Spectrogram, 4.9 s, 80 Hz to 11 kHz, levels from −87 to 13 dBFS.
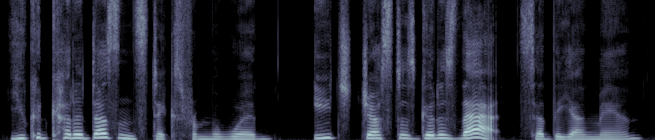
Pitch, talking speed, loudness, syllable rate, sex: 220 Hz, 230 wpm, -20 LUFS, 4.6 syllables/s, female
